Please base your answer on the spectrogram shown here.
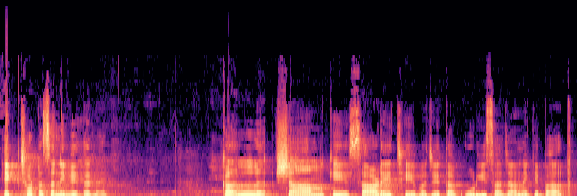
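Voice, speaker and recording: A man's voice: fairly low pitch, slow pace, slight background noise. A man giving a playful spiritual lecture to a live audience, coaxing them through a smiling exercise. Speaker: spiritual speaker.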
